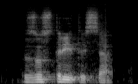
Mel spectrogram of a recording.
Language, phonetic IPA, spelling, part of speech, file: Ukrainian, [zʊˈstʲrʲitesʲɐ], зустрітися, verb, LL-Q8798 (ukr)-зустрітися.wav
- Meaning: 1. to meet (with), to encounter, to come across (з (z) + instrumental) 2. to be found, to be met with, to occur, to happen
